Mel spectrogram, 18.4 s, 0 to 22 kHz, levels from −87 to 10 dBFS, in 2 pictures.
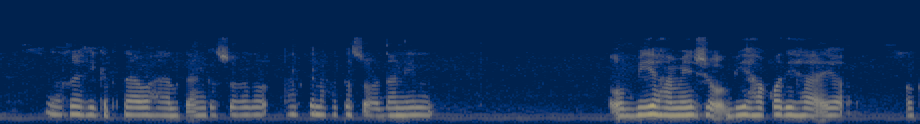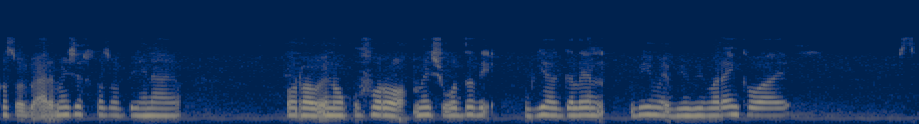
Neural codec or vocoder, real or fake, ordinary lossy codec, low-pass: none; real; AAC, 64 kbps; 7.2 kHz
